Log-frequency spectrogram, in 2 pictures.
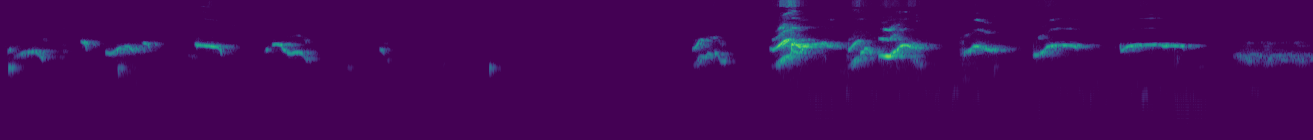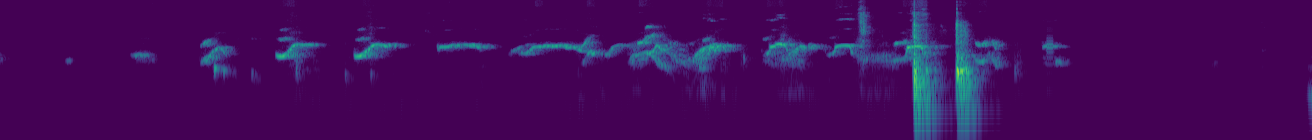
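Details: Squeaking Blenheim Cavalier King Charles Spaniel puppies, two females and four males, in a home puppy pen. Thin high chirps and whines come in busy clusters with short pauses, and a sharp knock sounds near the end.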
